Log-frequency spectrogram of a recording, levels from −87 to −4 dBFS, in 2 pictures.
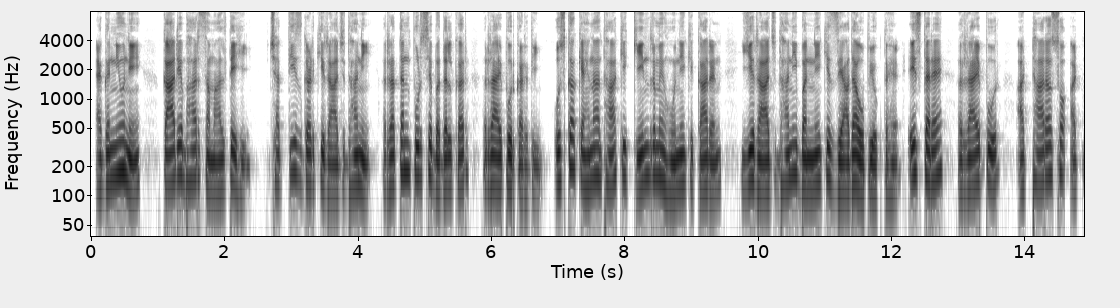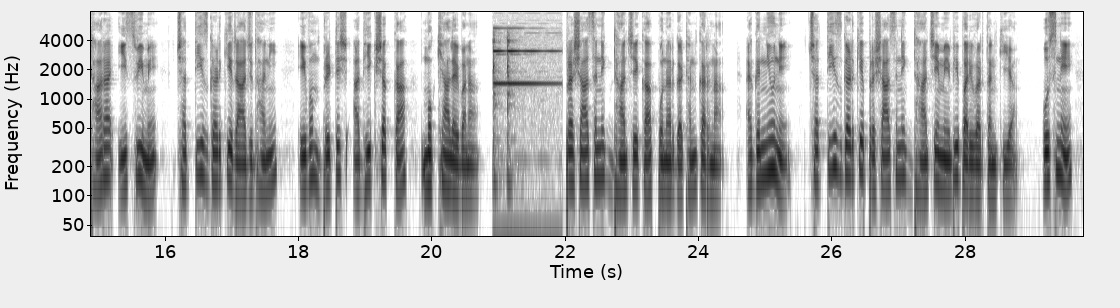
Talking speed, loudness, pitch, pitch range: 120 wpm, -24 LUFS, 135 Hz, 120-160 Hz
